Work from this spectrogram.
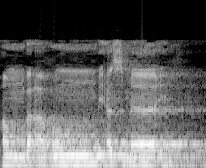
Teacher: تو میم ساکن کا اخفا مع الغنہ ہوا، جیسے انبأہم باسمائہم، تو میم ساکن کے بعد با آ گیا۔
